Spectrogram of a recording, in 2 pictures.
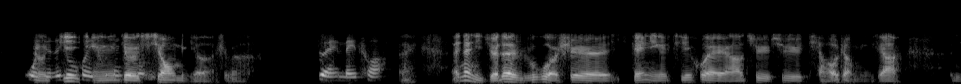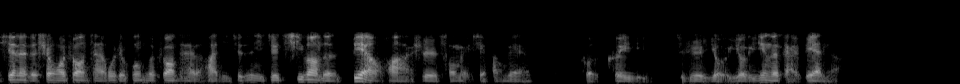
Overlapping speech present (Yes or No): Yes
